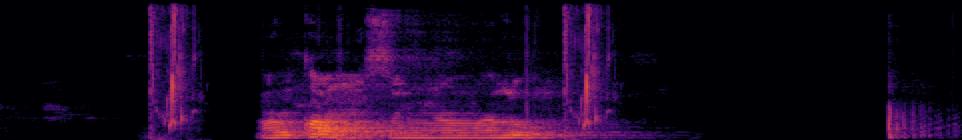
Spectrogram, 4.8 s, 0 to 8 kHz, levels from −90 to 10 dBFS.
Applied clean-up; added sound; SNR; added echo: none; Splash, splatter; 13 dB; reverberation time 0.9 s.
